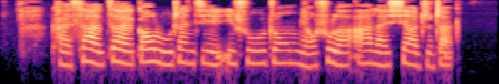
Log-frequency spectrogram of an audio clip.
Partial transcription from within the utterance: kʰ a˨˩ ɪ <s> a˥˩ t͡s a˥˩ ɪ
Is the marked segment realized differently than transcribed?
no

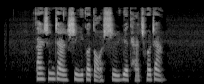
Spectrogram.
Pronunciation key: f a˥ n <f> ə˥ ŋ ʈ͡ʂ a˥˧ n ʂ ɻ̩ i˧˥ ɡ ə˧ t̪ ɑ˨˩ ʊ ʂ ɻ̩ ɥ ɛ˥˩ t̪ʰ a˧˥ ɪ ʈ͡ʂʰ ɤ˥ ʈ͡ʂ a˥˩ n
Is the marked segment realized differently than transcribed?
yes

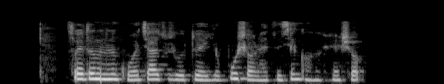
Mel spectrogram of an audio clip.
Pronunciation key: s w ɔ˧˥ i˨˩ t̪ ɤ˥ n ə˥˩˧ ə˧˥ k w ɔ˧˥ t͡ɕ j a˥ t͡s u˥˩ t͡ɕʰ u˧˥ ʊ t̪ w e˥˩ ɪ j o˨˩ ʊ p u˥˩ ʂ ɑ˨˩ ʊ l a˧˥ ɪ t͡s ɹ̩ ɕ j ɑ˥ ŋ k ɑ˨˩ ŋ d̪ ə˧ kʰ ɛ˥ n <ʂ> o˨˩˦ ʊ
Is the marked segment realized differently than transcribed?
no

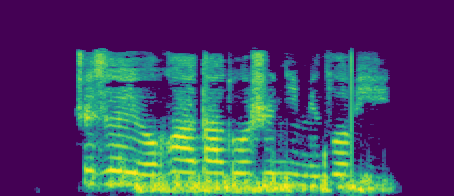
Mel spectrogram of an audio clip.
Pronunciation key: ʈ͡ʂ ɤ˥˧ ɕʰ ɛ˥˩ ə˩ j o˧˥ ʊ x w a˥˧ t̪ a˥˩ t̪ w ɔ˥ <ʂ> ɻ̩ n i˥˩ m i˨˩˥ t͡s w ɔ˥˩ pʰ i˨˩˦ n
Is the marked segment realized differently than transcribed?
no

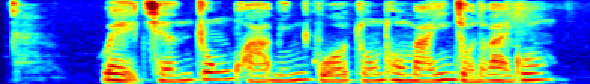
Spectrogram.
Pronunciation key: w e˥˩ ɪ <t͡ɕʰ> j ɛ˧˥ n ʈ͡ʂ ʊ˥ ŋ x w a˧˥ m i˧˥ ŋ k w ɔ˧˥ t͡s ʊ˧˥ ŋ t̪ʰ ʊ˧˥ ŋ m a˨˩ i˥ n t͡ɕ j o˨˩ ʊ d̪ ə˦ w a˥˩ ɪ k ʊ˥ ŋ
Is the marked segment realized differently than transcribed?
no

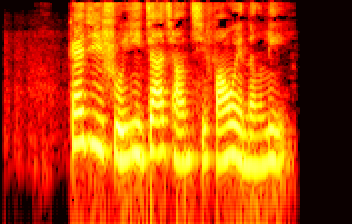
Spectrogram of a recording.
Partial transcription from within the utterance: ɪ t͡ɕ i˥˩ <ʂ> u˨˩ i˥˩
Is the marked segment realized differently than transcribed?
no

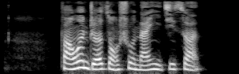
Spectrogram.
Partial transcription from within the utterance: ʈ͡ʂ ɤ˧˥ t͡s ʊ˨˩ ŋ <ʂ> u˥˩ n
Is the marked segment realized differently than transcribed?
no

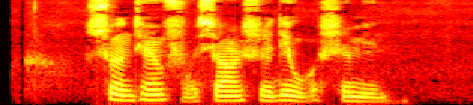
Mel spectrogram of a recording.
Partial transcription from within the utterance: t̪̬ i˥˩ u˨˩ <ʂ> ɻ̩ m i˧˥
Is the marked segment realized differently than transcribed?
no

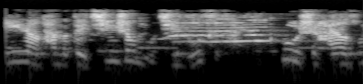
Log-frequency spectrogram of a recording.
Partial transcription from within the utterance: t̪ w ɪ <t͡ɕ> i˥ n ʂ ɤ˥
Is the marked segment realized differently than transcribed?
yes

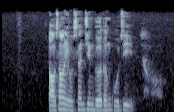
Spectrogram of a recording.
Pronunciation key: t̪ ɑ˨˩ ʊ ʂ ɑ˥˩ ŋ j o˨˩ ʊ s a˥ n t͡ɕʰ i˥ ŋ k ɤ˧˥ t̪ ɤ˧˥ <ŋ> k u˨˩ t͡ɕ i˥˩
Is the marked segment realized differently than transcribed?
no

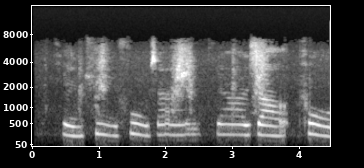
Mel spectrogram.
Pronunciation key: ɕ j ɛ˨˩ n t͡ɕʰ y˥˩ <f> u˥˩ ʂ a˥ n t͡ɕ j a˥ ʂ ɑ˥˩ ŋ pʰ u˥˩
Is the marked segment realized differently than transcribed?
no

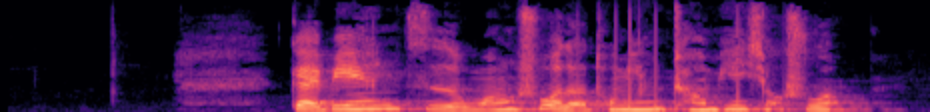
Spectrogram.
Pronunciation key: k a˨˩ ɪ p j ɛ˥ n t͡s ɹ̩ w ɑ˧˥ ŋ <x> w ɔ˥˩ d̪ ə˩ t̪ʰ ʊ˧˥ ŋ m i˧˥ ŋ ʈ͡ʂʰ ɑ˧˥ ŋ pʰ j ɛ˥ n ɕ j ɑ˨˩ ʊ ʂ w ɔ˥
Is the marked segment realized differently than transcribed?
yes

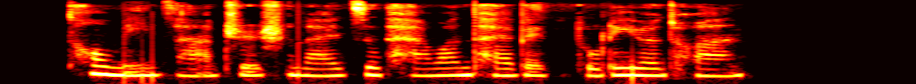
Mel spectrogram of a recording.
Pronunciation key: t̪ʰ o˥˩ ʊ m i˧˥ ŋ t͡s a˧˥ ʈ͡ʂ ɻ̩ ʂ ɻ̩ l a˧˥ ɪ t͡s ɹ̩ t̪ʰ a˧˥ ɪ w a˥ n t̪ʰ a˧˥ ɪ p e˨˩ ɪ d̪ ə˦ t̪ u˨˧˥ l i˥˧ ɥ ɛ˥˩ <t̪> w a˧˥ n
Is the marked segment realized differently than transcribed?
yes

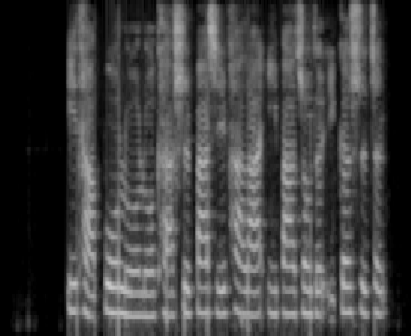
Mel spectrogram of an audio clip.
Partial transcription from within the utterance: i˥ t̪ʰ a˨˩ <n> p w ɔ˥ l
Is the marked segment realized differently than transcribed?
yes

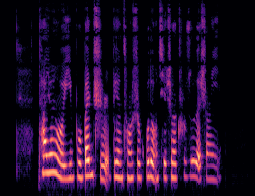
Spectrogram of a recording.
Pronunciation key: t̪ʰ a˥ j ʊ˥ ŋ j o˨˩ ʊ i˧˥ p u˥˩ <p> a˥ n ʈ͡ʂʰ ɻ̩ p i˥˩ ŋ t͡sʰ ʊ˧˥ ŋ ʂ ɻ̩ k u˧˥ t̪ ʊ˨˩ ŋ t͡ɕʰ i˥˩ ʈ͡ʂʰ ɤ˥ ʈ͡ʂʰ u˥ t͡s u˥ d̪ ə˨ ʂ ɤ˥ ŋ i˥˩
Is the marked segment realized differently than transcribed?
no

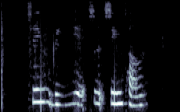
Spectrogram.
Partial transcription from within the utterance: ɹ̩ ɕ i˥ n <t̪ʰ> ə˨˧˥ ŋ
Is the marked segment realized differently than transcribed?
no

